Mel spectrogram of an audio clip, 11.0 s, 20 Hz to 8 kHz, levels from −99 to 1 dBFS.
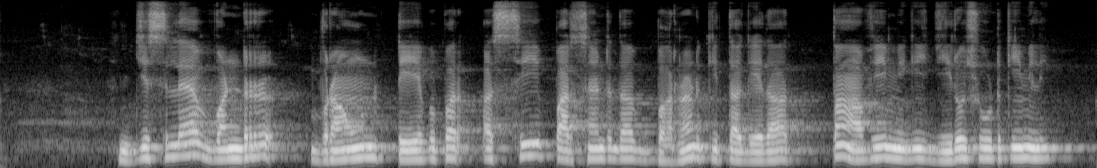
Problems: echo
